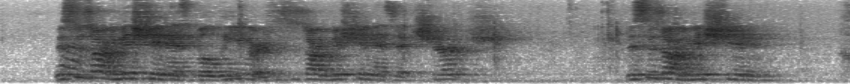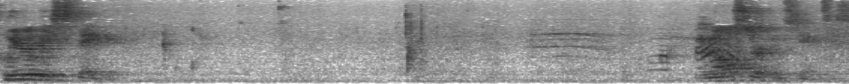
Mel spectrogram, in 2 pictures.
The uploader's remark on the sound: We apologize for the audio issues. Due to technical difficulties we were only able to offer the audio from the room.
